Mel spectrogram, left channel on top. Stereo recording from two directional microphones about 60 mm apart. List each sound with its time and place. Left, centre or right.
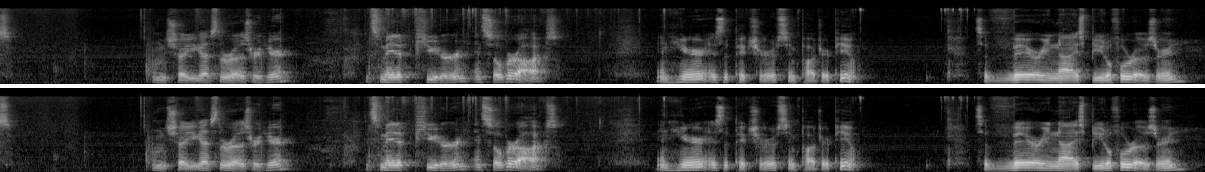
1.6 s speech: right
3.4 s speech: centre
4.9 s speech: right
9.5 s a sound: centre
9.9 s speech: centre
